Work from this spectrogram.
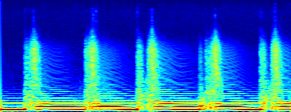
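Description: Distorted electric guitar chugging palm-muted pedal tones, repeated phrases with sharp pick attacks every half second or so, loud and close with effects-laden tone, no voices.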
